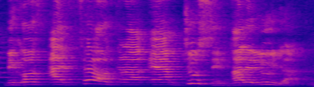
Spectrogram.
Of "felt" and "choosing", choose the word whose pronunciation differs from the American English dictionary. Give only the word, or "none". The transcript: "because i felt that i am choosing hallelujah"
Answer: choosing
